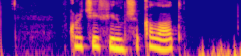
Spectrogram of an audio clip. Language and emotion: Russian, neutral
